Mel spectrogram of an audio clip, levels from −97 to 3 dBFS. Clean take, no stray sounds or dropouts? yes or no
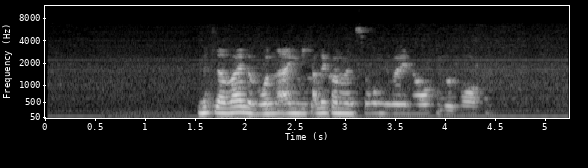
yes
